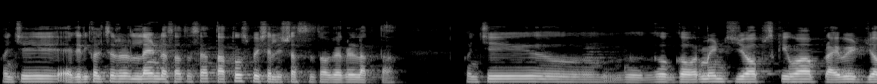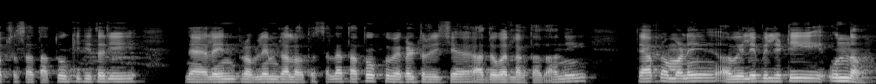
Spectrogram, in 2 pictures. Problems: continuous background conversations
